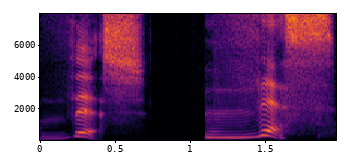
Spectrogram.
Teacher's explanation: The second one, this, has vibration. It's voiced.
